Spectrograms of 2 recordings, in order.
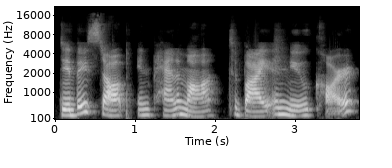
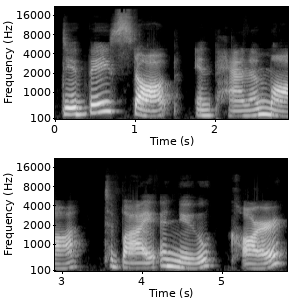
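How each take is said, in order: First: Said in the usual way. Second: Slow, deliberate, every ah clear; slow and careful. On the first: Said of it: "you will hear it naturally". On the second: Shown as a demonstration. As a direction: spell it out slowly for the learner. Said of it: "say it slowly and focus on the sound".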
